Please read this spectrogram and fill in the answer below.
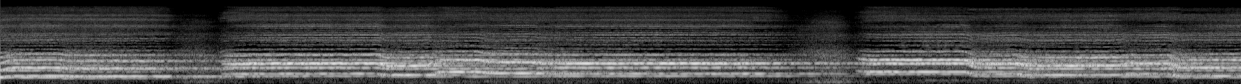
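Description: A cappella choir singing slow, long held notes that move in steps from one chord to the next, with short pauses about two seconds in and again about eight seconds in.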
